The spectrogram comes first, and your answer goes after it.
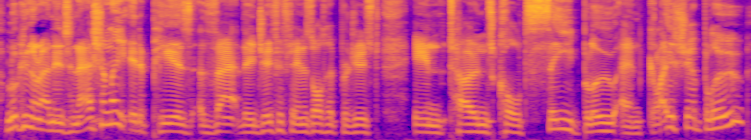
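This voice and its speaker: A middle-aged man with a stuffy head cold, reviewing a product to camera with wry, opinionated asides. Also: mid-range voice. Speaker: tech reviewer.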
